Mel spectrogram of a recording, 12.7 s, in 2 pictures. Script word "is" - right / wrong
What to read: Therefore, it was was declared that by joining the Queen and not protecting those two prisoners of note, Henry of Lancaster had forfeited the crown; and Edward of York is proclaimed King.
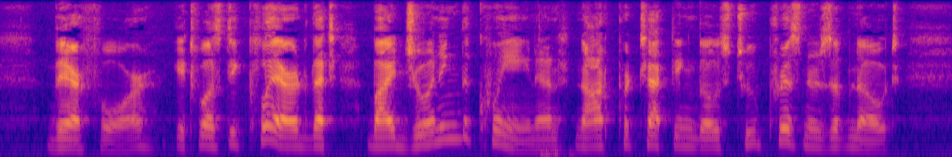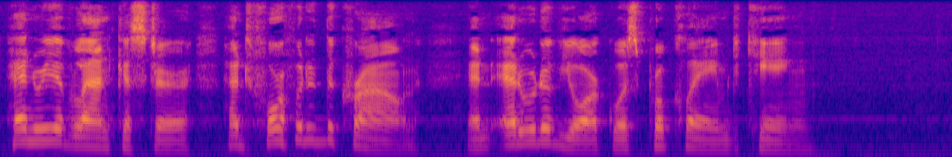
wrong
